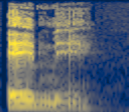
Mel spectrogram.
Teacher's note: remember when you combine A and I, then you get the sound E. Really open, E.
